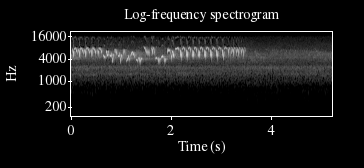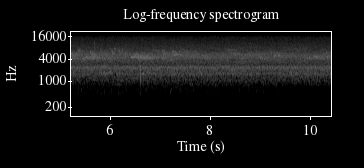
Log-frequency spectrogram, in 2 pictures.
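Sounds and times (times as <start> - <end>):
Pacific wren singing a cascade of very high notes in forest: 0.0 - 3.5.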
